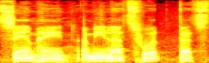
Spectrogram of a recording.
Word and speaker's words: Samhain: saw in which we talked about before it's Samhain I mean that's what that's the way that I pronounced it forever until I was free to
